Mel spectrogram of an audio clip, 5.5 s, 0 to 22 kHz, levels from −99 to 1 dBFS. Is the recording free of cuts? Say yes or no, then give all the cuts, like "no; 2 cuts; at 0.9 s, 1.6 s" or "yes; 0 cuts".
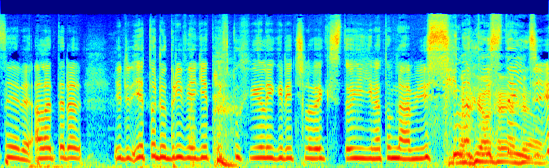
yes; 0 cuts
